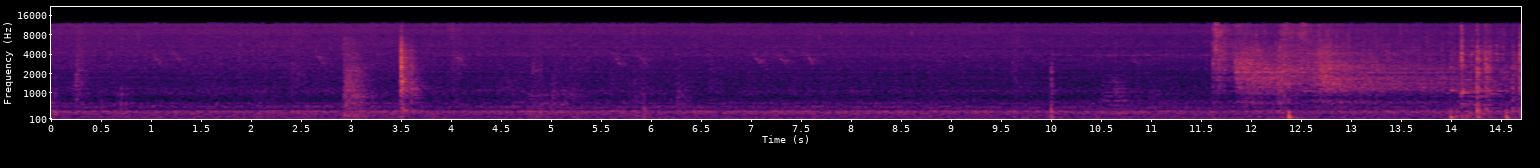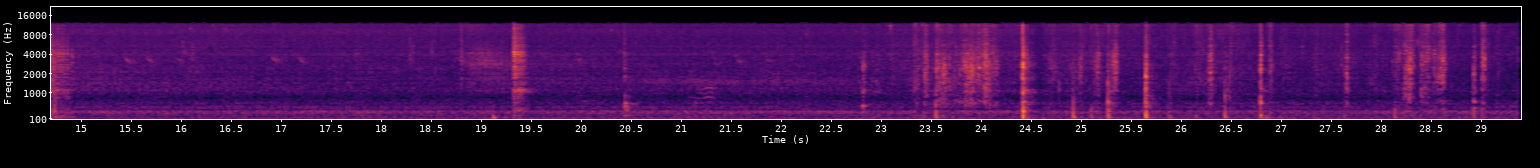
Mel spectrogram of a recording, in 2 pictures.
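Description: Minced garlic sizzling in hot oil in a metal wok. About twelve seconds in, the sizzle flares louder for a couple of seconds as a lump of brown paste goes in. Over the last several seconds a metal spatula scrapes and clicks rapidly against the wok as it stirs.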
